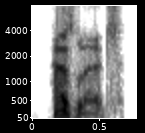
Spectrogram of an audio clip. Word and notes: haslet: British English

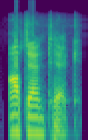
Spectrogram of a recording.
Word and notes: authentic: American English

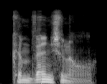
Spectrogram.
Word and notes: conventional: British English

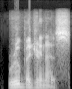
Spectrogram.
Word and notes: Rubiginous: American English

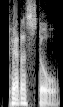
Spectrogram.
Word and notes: pedestal: American English

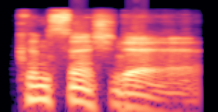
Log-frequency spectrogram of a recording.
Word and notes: concessionaire: British English

